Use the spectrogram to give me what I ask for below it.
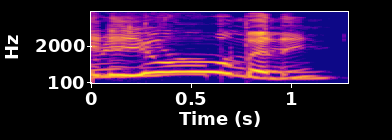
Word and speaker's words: New Albany: Nej, Neobody. – Det är så de uttalar det själva.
